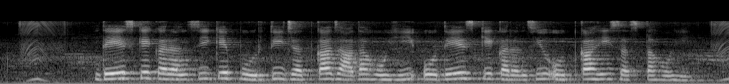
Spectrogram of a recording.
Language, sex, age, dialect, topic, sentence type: Chhattisgarhi, female, 18-24, Central, banking, statement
